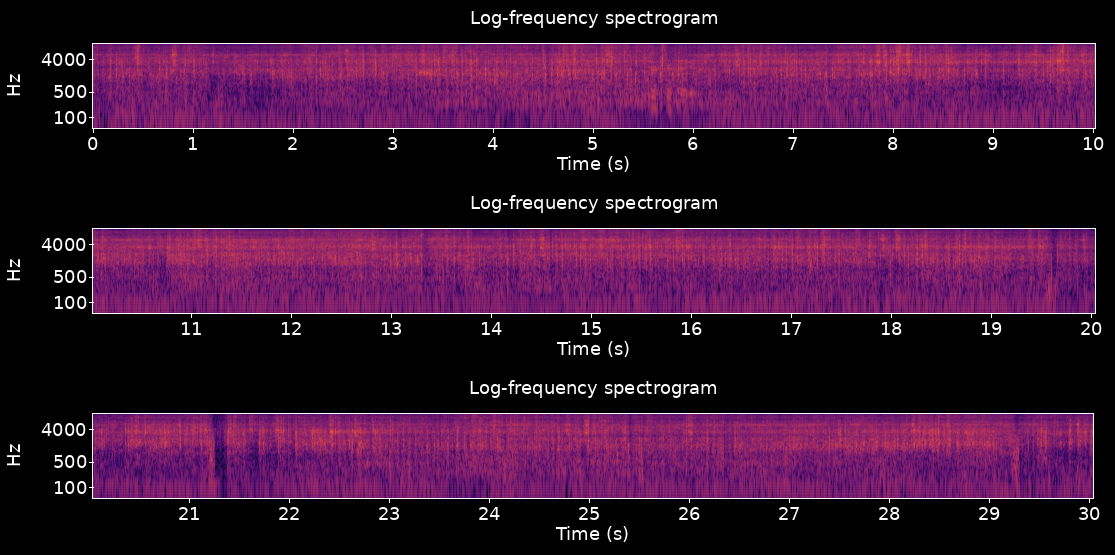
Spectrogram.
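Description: Steady rushing noise of wind buffeting a bike-mounted camera's microphone, mixed with a Santa Cruz Bronson mountain bike's tyres rolling over loose, rocky trail on a fast descent, with a brief dip about two-thirds of the way through.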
